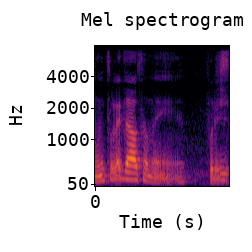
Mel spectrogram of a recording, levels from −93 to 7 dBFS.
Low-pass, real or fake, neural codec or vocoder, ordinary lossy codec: 7.2 kHz; real; none; AAC, 32 kbps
